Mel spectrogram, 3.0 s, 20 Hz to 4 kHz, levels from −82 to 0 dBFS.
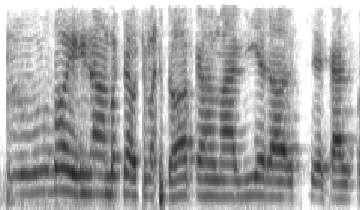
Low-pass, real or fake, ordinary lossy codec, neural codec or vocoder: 3.6 kHz; fake; none; codec, 16 kHz in and 24 kHz out, 2.2 kbps, FireRedTTS-2 codec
